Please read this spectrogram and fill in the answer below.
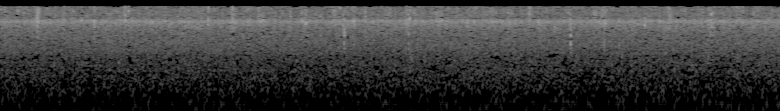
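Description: Steady hiss of light rain falling, with a few faint, soft clicks scattered through it.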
